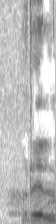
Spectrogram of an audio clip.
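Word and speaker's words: RHEL: Just pronounce rail 9.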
